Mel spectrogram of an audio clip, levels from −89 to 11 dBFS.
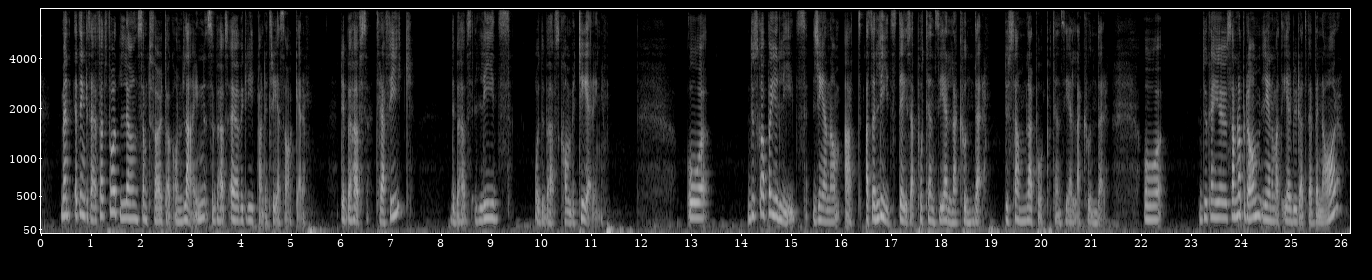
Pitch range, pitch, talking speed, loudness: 145-210 Hz, 180 Hz, 135 wpm, -31 LUFS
